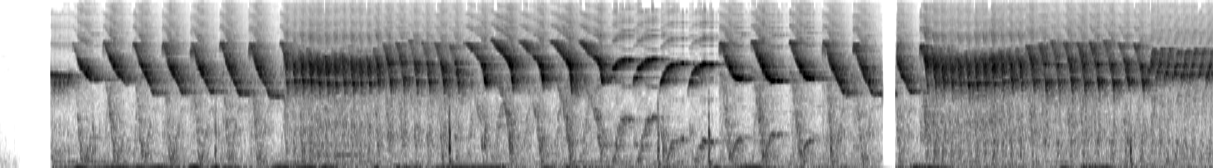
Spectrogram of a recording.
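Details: Long continuous canary song of rapid descending sweeps in pulsing bursts, stretches of dense high trilling, a brief cut, then renewed rolling notes over a low hum.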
